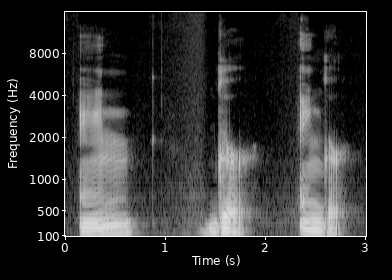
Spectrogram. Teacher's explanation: We have the nasal sound plus the hard G, the G sound.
